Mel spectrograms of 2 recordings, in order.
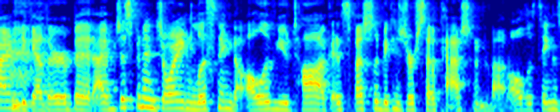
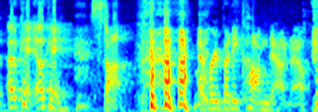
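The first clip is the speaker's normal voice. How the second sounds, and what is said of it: Stern motherly scolding voice. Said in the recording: “This is my mom voice.”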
